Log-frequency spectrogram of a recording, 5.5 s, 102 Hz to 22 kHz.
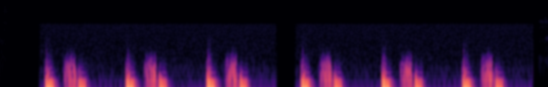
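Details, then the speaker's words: Aortic stenosis: regular heartbeat about 74 a minute, crescendo-decrescendo mid-systolic murmur after each first sound, heard best at the right upper sternal border with the stethoscope bell. "you want to listen over the carotid pulses and hearing or seeing if there's any radiation of that manner here sound clip of aortic stenosis"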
